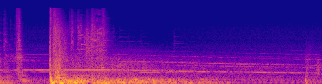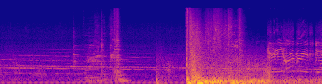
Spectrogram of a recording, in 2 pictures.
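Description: A tank cannon fires with a loud, booming blast that echoes away.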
